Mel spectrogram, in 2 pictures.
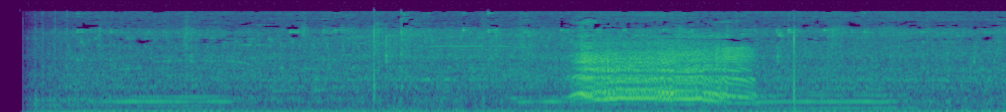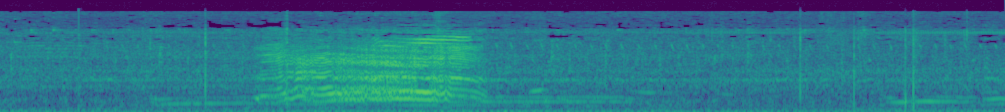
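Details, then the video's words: Goat on a goat and sheep farm in Pakistan, two wavering bleats about four seconds apart, each close to a second long, over a steady low rumble and faint background hum. "goat and sheep sound"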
